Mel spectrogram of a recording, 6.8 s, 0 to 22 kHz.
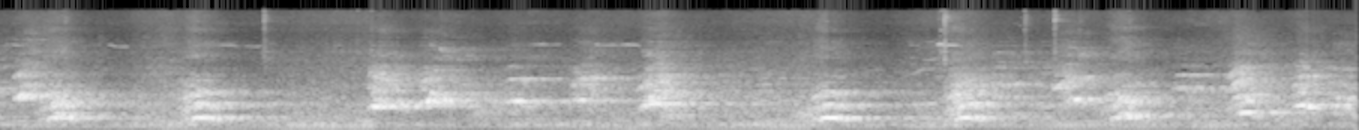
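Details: Female American Pit Bull Terrier up for shelter adoption, listed 29 May 2015, barking in a quick, uneven series of short harmonic barks mixed with brief whiny tones, about nine barks over seven seconds.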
